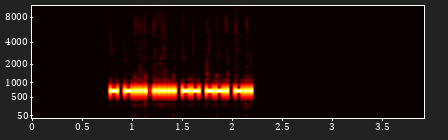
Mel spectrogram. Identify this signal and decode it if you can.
Morse code, heard as a keyed tone, about 50 wpm, 700 Hz. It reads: TB5MGD
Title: DXCC-100 Call Signs - 6 Characters - Repeated 2x - 50wpm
